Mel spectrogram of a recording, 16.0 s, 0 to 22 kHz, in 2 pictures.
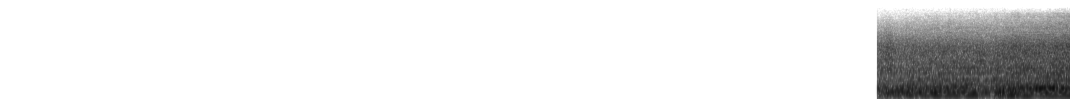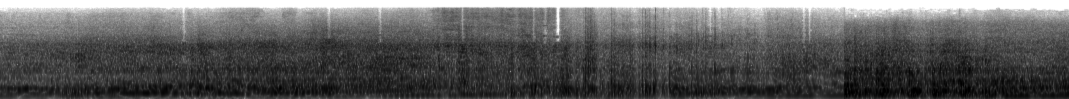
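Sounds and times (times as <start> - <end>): loud car engine: 6.6 - 16.0
rally car engine at speed: 6.6 - 16.0.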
